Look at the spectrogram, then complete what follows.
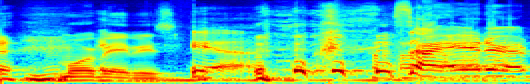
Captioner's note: laughter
